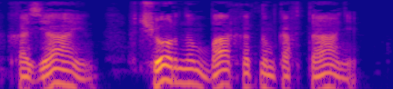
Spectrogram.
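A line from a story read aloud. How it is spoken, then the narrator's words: Duet singing, soft chorus. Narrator (Russian): заливались два голоса, и хор мягко повторял за ними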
